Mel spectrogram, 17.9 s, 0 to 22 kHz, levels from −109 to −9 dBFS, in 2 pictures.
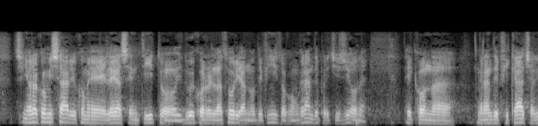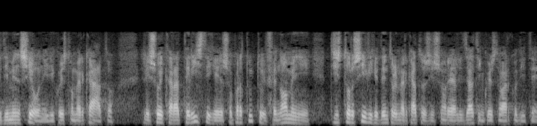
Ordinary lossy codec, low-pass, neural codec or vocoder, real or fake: none; none; none; real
